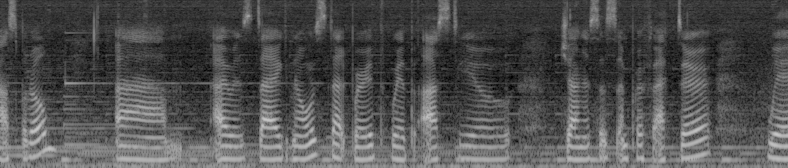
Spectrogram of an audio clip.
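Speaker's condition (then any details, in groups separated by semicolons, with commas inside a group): No condition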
